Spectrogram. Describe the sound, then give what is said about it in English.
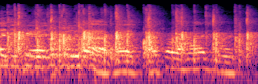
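A crowd applauds steadily for a prize-draw winner who has won a second time, a dense wash of clapping running throughout, with voices cheering and talking over it. “You you can applaud her again, you guys.”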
